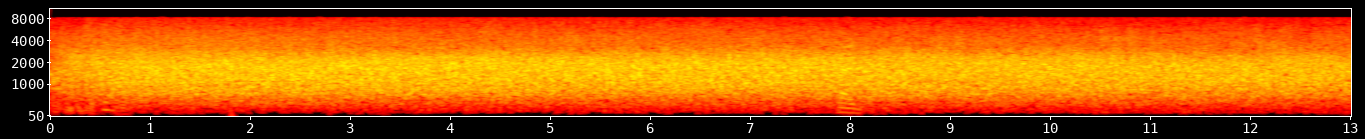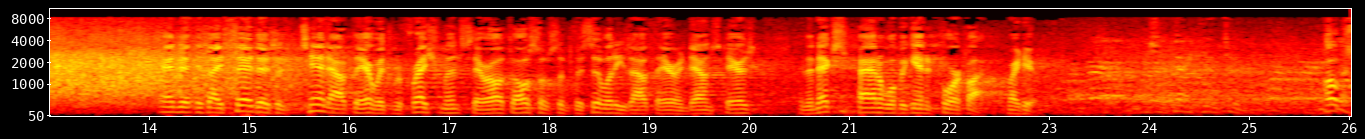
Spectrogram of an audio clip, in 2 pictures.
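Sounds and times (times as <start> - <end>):
audience applause: 0.0 - 16.5
speech: 14.2 - 23.0, 25.8 - 26.0.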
